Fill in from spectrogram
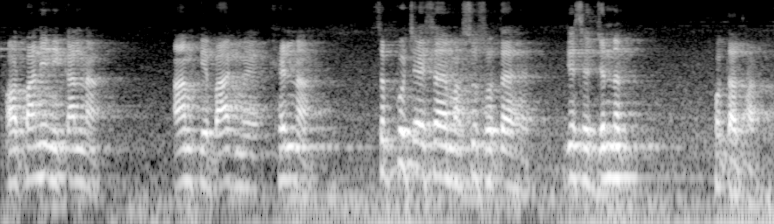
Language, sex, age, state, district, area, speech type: Urdu, male, 45-60, Bihar, Gaya, urban, spontaneous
